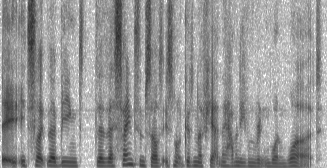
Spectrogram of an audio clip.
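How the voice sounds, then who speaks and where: A woman with a fairly low voice talks in a casual, reflective interview style. She often doubles back on words as she thinks, and the sound is dry with very little room on it. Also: steady tone, racing, mellow, dry recording. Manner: hesitant, repeats words while thinking.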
